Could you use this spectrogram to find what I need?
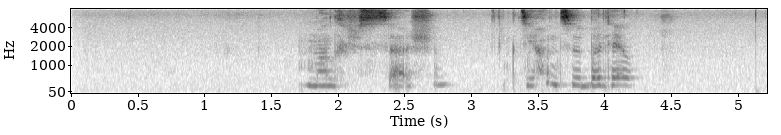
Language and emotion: Russian, sad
